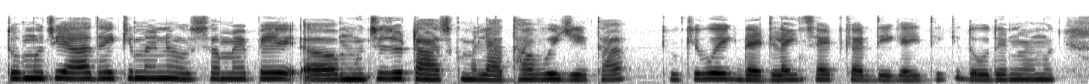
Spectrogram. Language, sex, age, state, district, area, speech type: Hindi, female, 45-60, Madhya Pradesh, Bhopal, urban, spontaneous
